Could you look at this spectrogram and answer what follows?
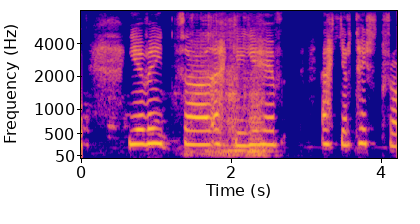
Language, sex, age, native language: Icelandic, female, 12, Icelandic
